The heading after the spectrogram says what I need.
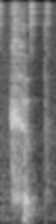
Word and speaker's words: coupe: It's pronounced coupe. Oh yeah. What do you eat when you're sick? Soup. Oh yeah. Is there an E in soup? No, but the word has French origin.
